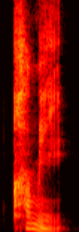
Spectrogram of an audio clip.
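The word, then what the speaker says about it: 髪: 하나님 할 때 카미는 이렇게 카미 이렇게 내려가요. 근데요 종이할 때 카미는 카미 하면서 이렇게 올라가요. 머리카락할 때 카미도 카미 이렇게 올라가거든요.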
